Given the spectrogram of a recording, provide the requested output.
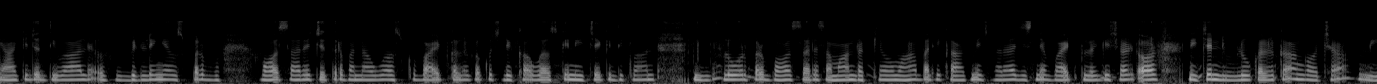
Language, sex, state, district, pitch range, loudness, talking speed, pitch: Hindi, female, Bihar, Gopalganj, 205-220 Hz, -34 LUFS, 235 wpm, 215 Hz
